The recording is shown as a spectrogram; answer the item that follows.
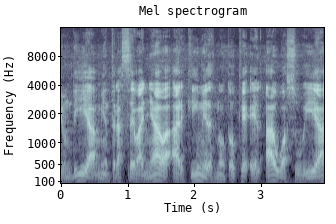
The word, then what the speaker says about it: Arquímedes: escritura, no sé, pero la ciencia no reconoce un talquímides. Sí reconoce a Arquímides con R.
